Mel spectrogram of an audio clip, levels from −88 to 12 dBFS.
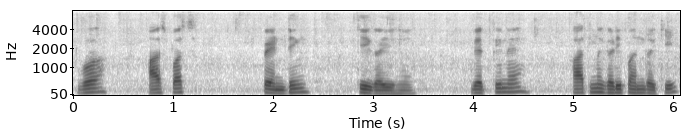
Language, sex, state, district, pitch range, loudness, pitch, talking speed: Angika, male, Bihar, Madhepura, 115-135 Hz, -23 LUFS, 120 Hz, 130 wpm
